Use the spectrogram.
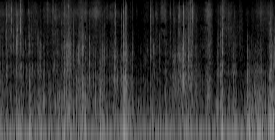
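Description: A thin clear plastic bag is stretched and crinkled between both hands around the microphone. Dense, dry crackling and rustling come through as rapid bright snaps over a low rumble, with brief louder crinkles scattered across the clip.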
